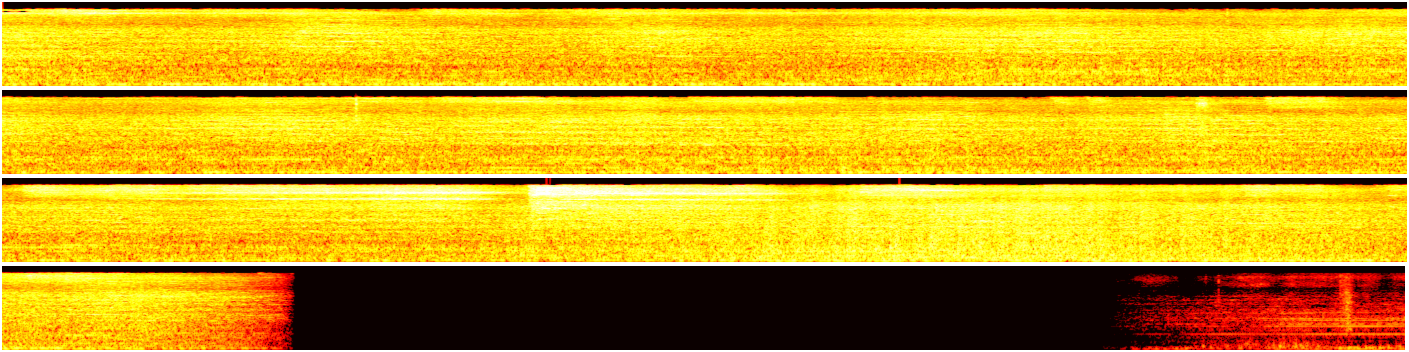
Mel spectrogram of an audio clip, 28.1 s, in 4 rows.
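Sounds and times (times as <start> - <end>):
freight train wheels rumbling: 0.0 - 22.5
high-pitched wheel squeal: 8.0 - 17.9.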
